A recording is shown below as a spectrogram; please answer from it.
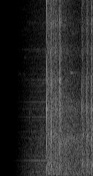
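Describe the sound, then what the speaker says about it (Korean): Gunfire rings out over the dark sea during the rescue of a ship hijacked by Somali pirates, a rising rumble followed by a sharp loud burst and a quick cluster of rapid shots. "칠흑 같은 바다 위 정막을 깨고 총성이 이어집니다."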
